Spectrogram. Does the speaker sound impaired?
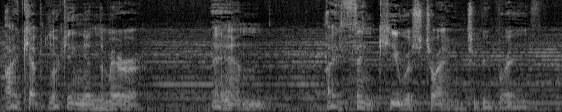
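Yes: ALS, through a speech-generating device.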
